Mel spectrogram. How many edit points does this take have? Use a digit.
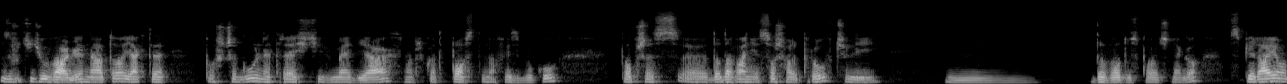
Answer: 0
